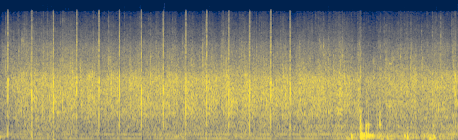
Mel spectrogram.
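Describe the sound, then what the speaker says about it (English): Sustained applause from an audience at an annual management report meeting, dense steady clapping with a few louder individual claps in a regular beat standing out close by, no talk over it. "Let's have another round of applause for Josh King."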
